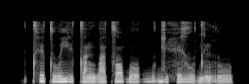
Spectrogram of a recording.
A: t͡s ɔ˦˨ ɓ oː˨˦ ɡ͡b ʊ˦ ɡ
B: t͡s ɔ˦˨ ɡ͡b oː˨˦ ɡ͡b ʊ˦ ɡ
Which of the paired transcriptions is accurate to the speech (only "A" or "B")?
A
